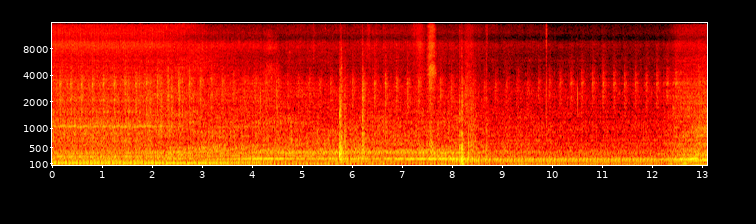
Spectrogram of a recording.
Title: RX8 engine knock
